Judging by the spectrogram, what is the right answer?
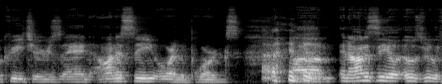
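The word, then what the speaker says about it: porg: sound really off so I think the pronunciation is porks like pork pork but porks like with a GS it look like a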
